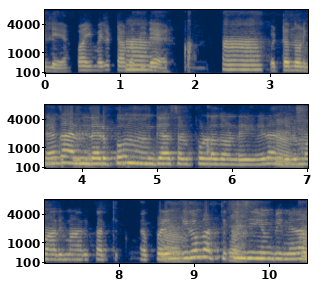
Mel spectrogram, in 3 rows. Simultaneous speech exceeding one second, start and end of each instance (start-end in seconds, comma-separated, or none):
none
